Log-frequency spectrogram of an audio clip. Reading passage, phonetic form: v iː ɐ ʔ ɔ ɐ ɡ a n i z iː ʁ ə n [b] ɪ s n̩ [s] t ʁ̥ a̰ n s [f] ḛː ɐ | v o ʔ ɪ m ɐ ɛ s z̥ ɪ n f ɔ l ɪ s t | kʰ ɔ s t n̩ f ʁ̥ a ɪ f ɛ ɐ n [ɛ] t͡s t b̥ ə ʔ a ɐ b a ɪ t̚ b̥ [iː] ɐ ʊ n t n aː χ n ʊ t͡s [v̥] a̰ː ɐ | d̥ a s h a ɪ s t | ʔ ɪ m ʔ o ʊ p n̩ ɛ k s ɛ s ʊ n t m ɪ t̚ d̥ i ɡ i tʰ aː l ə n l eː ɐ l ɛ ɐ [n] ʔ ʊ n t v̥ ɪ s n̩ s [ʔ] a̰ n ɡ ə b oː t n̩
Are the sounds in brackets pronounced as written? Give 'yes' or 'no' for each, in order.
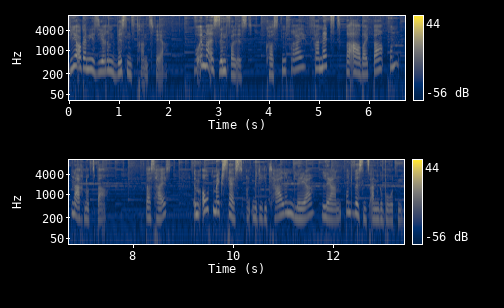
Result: no, yes, yes, yes, no, no, yes, yes

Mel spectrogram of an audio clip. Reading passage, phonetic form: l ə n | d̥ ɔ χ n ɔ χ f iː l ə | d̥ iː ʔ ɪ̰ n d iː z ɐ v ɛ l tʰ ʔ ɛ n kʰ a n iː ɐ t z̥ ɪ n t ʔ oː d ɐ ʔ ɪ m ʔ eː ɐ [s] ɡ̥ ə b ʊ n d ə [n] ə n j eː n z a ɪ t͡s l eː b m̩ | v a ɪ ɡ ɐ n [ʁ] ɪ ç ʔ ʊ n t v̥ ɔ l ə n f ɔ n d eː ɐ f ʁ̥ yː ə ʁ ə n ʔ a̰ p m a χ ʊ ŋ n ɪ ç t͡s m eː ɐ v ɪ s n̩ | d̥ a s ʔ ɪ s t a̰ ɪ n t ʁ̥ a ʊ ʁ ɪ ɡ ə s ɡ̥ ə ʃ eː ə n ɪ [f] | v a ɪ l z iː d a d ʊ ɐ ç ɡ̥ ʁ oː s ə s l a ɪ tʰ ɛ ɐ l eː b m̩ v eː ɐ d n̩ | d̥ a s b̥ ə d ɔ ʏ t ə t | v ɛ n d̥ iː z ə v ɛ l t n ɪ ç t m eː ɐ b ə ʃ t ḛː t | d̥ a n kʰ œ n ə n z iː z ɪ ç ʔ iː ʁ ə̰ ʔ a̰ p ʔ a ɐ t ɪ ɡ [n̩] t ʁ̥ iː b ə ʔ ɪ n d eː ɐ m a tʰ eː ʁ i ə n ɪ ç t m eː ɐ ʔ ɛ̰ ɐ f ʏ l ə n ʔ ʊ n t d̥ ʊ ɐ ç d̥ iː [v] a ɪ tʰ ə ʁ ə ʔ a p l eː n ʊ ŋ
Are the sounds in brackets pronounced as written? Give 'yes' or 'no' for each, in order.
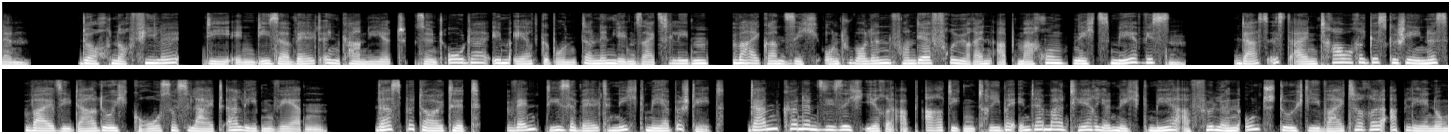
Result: no, yes, no, no, no, yes

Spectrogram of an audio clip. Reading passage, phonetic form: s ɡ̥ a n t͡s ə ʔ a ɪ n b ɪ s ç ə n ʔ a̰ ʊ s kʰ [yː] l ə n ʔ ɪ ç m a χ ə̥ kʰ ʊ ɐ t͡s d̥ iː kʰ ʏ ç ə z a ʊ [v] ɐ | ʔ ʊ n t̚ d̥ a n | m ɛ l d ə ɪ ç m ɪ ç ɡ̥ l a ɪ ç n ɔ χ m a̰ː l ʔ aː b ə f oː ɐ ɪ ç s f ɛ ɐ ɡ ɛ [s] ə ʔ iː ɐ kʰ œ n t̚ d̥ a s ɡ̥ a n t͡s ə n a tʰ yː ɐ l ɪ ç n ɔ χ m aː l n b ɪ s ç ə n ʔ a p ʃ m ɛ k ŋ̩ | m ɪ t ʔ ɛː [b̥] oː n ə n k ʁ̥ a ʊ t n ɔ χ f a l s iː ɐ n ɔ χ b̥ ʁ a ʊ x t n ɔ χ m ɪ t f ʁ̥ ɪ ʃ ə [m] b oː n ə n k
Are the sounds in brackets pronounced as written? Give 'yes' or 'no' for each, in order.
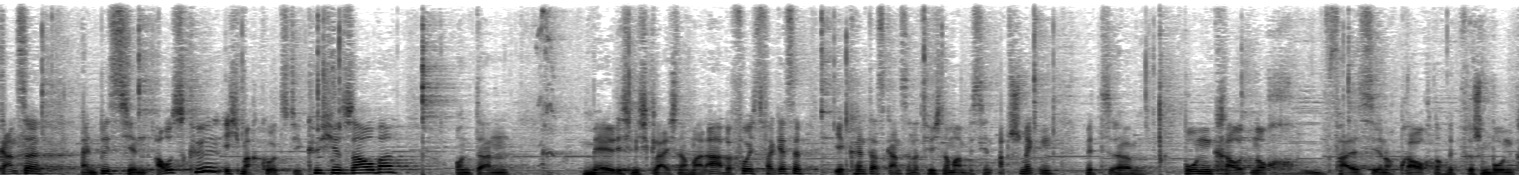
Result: yes, no, yes, yes, yes

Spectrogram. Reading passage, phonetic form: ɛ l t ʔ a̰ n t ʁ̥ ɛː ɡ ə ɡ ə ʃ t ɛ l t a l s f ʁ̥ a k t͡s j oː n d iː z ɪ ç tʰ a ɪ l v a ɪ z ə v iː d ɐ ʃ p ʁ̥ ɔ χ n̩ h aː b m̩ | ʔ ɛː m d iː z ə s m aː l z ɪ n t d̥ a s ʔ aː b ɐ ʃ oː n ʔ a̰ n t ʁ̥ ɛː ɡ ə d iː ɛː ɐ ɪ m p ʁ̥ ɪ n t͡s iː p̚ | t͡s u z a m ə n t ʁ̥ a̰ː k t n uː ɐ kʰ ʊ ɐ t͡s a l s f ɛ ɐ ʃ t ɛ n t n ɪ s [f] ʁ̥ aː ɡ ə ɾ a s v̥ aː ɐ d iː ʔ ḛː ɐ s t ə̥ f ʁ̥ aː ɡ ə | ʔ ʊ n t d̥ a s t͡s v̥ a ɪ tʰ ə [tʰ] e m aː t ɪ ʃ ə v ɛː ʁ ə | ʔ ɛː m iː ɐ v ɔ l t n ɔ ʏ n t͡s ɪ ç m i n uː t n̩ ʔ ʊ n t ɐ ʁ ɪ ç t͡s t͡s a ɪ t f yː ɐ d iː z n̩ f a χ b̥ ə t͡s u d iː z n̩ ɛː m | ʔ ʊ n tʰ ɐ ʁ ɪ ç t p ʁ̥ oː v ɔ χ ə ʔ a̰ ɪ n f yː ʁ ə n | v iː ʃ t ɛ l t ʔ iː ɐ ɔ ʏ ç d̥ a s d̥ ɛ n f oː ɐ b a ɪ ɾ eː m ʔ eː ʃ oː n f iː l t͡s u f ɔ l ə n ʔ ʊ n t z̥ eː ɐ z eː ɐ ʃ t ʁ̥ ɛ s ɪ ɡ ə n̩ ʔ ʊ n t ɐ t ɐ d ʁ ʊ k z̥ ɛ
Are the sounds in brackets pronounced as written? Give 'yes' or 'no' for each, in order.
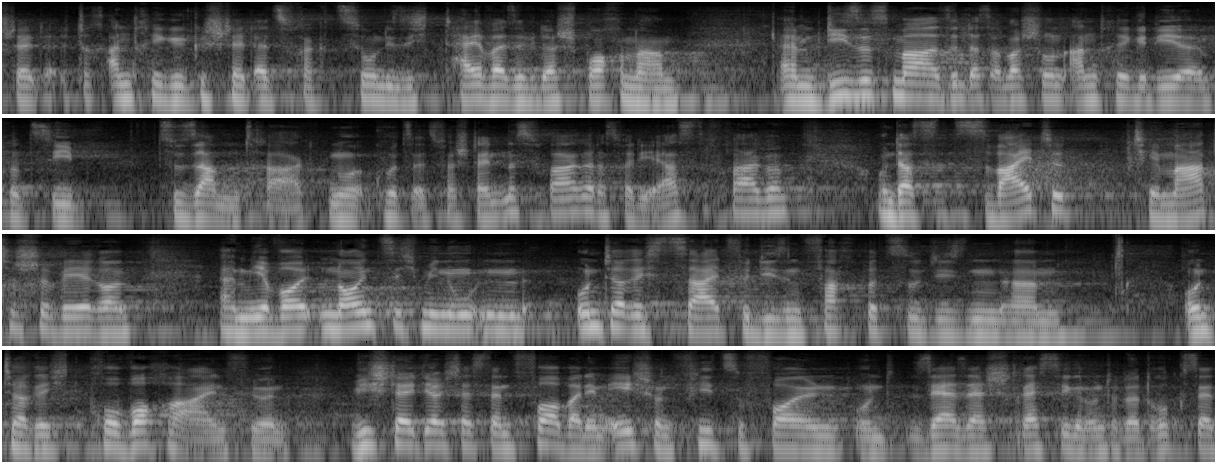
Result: yes, yes

